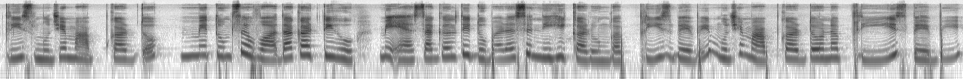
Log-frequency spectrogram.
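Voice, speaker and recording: A woman putting on a whiny young husband begging for forgiveness, high voice, slow pleading delivery, fan-story reading. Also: darkish tone. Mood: apologetic. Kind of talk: fan-fiction voice acting.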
